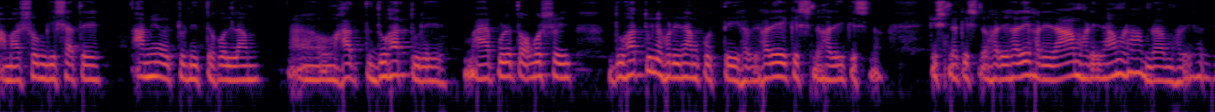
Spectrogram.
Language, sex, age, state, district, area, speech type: Bengali, female, 30-45, West Bengal, Howrah, urban, spontaneous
